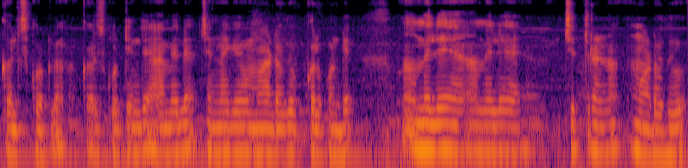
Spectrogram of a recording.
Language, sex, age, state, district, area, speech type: Kannada, male, 18-30, Karnataka, Koppal, rural, spontaneous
